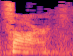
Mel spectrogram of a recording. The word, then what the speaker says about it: Tsar: But it's pronounced like that, like she would have pronounced it, Tsar.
